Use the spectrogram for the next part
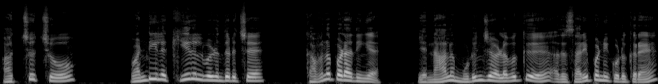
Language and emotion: Tamil, sad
